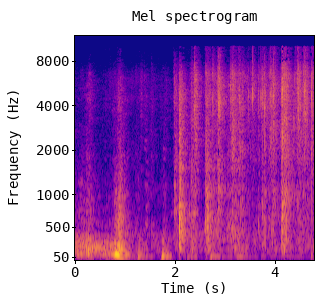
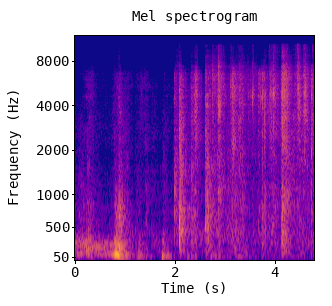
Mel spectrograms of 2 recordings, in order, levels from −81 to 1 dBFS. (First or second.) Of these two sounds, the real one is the first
